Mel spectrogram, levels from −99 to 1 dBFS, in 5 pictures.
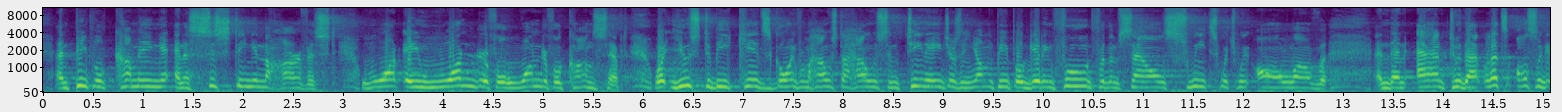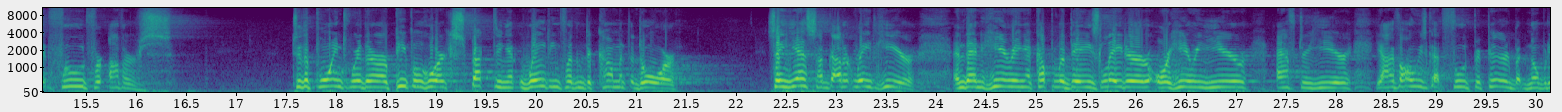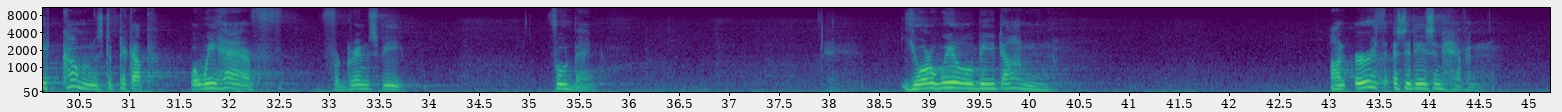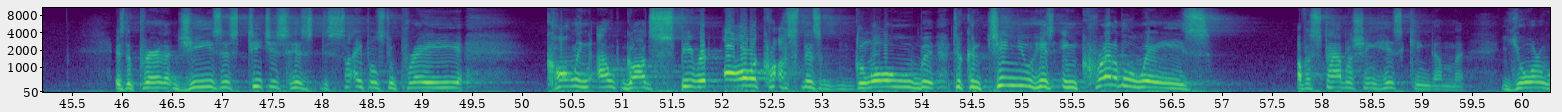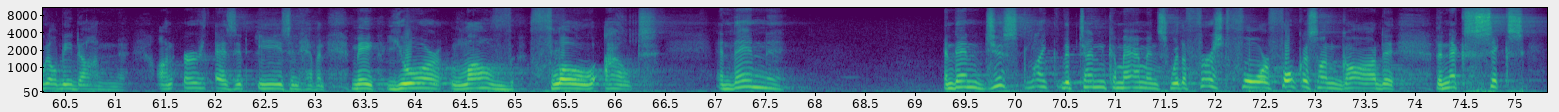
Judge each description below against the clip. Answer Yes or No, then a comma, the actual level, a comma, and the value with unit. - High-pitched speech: Yes, high, 210 Hz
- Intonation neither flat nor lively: No, wide, 5.7 semitones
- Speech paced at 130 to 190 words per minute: Yes, average, 145 wpm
